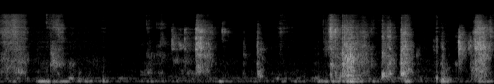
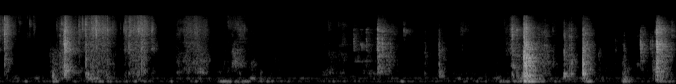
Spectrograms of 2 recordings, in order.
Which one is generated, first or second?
first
